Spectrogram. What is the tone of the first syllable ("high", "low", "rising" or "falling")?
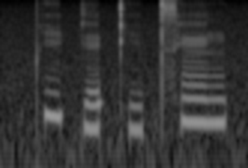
high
